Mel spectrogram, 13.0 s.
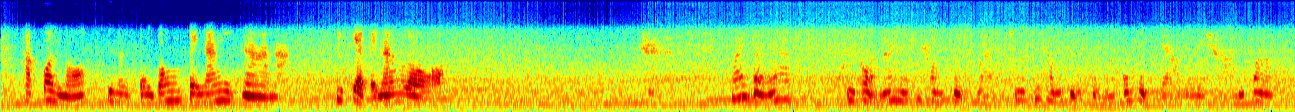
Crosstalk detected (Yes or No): No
